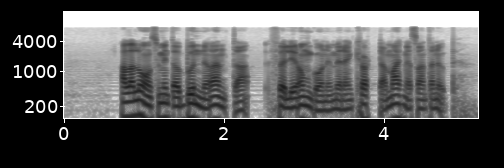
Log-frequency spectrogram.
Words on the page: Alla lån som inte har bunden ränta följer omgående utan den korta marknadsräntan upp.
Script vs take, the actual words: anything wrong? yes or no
yes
